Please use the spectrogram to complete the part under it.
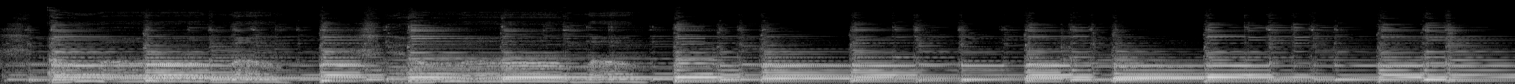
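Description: Strummed acoustic guitar chords, played with a capo, ring out in a steady turnaround progression from a song, each chord sustained and changing every second or two, clear and close.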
